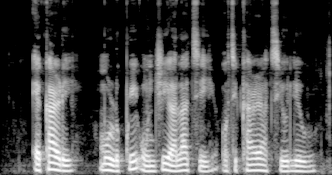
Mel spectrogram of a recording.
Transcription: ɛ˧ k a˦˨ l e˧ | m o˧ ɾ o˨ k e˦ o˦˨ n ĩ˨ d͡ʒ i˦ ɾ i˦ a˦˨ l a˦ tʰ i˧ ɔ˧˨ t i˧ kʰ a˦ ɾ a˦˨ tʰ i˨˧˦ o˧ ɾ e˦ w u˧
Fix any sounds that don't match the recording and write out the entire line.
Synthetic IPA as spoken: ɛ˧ k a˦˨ ɾ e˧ | m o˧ ɾ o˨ k͡p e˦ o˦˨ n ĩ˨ d͡ʒ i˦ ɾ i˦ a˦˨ l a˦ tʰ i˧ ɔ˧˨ t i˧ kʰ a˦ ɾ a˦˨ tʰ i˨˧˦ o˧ l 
